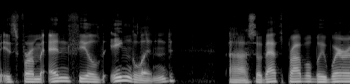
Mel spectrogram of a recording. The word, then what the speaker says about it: Enfield: The next word is enfield rifle.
